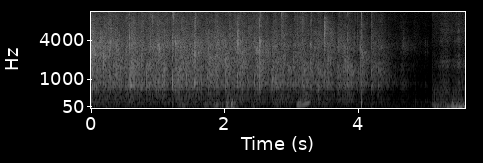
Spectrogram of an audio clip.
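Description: An audience breaks into steady, dense applause, a loud wash of many hands clapping that holds for several seconds before quickly fading away at the end.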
